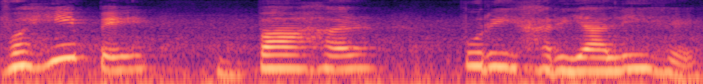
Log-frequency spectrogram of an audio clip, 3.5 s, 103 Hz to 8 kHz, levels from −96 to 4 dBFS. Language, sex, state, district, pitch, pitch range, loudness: Hindi, female, Madhya Pradesh, Dhar, 230 Hz, 215-255 Hz, -15 LUFS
